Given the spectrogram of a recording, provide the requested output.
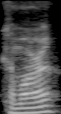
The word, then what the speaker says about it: Kamara: me up but alvin kamara kamara there you go come here yeah like camaro i don't want to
